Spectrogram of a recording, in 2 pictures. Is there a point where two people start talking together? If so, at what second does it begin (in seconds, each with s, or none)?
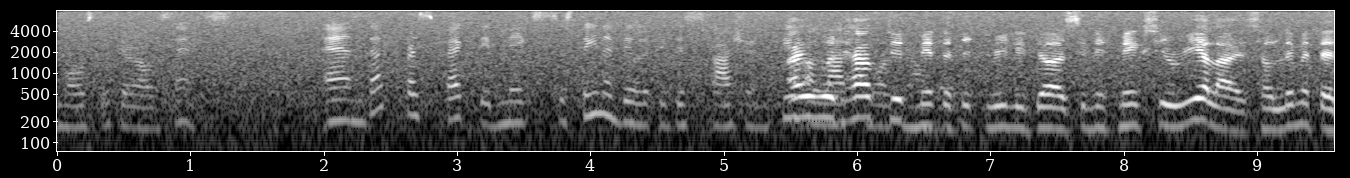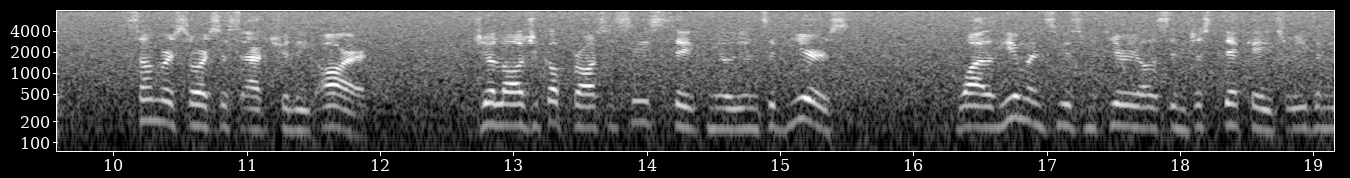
5.5 s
